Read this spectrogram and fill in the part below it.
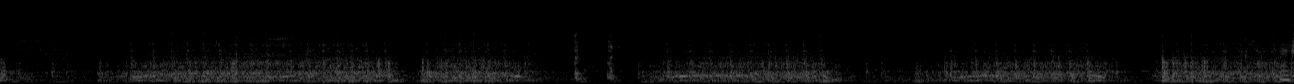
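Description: A home sewing machine runs steady stitching rows on a back yoke piece of watermelon-print fabric, a close, continuous rapid mechanical whir broken by brief pauses and a couple of clicks.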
